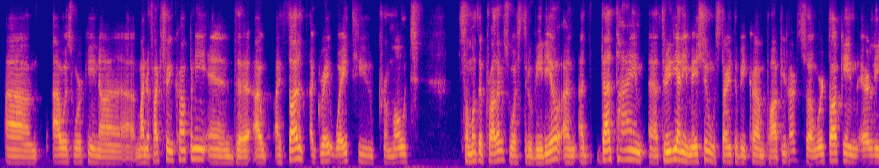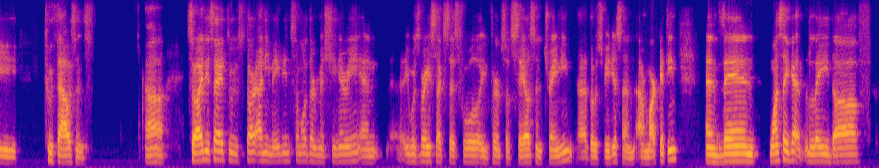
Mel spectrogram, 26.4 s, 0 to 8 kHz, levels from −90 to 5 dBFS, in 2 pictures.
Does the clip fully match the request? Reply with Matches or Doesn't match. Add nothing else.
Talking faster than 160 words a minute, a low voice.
Matches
